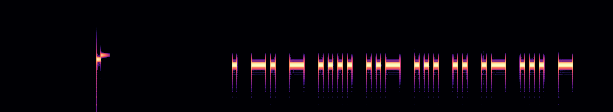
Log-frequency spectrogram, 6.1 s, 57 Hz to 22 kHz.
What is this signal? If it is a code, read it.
Morse code, heard as a keyed tone, about 25 wpm, 700 Hz. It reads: ENTHUSIAST
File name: Ten Letter Words - 25wpm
